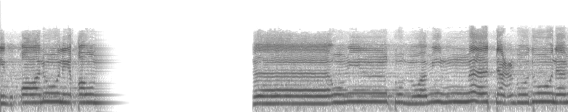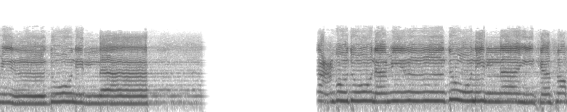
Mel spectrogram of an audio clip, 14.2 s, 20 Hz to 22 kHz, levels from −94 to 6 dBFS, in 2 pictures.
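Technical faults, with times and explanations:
1.19–3.28 s, long network dropout: about 1.96 s of sound is lost, likely from a network dropout. The receiver stretches the last sound into a short fading buzz, then 1.6 s of silence. On a spectrogram, a smeared tail gives way to a blank band, and the waveform goes flat.
9.61–11.08 s, long network dropout: about 1.44 s of sound goes missing, likely from a network dropout. A brief fading hiss gives way to 1.34 s of silence before the sound resumes past the lost part. The waveform shows a flat gap, and the spectrogram goes empty across all frequencies.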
